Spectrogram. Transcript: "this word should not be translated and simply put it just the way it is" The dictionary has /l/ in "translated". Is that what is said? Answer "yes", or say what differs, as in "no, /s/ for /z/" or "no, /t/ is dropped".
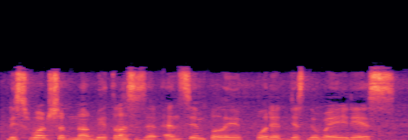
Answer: no, /l/ is dropped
